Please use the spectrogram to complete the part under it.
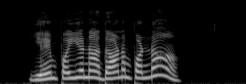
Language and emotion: Tamil, surprised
